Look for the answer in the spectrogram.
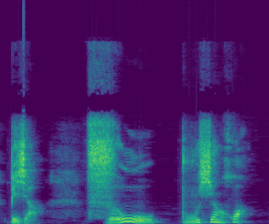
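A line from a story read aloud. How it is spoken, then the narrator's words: Slow drawling speech. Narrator (Chinese): 东方朔慢吞吞地说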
